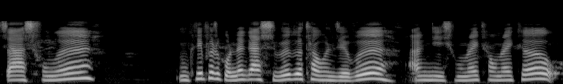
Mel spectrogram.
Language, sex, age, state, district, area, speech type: Bodo, female, 60+, Assam, Chirang, rural, spontaneous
